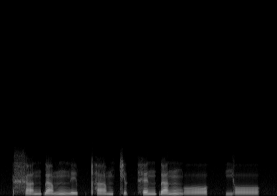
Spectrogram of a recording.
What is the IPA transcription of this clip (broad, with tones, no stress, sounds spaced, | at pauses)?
x a˨˩˨ n ɗ a˨˩˦ m n e˨˩ p̚ t̪ʰ a˨˩ m c ə˨˩ k̚ h ɛ˧ n ɗ a˧˥ n ŋ ɔ˧˥ | j ɔ˧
